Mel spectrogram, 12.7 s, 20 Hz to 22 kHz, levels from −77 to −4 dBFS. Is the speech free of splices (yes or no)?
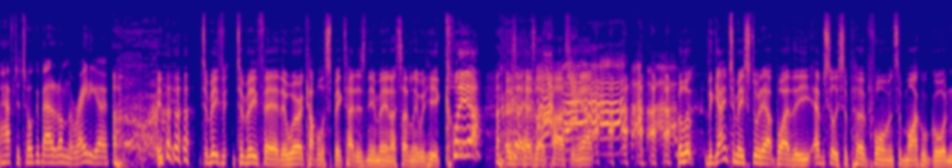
no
